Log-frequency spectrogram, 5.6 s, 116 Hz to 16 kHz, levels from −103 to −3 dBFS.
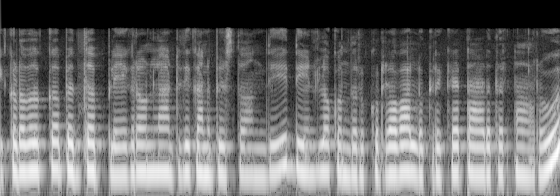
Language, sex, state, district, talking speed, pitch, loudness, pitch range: Telugu, female, Andhra Pradesh, Chittoor, 130 wpm, 205 Hz, -16 LUFS, 200-215 Hz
